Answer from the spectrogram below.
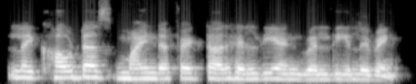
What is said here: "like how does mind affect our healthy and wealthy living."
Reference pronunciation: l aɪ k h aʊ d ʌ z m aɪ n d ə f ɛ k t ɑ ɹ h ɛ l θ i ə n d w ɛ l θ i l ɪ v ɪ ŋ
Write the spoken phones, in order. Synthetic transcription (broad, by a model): l aɪ k h aʊ d ʌ z m aɪ n d ə f ɛ k t ɑ ɹ h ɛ l t i ə n d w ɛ l t i l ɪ v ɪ ŋ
